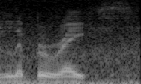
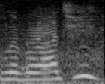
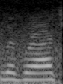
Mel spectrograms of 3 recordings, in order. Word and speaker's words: Liberace: learn the right way i used to say liberates the way it sounds you know but in italian any any uh syllable that has a bowel in it is pronounced so it wasn't liberace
